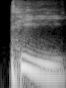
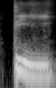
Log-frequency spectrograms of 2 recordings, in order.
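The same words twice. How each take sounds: First: The T is released with a puff of air. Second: The T is released with no puff of air. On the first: The speaker calls it right. "টি বাতাস একটু বাইর করার চেষ্টা করবেন" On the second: The speaker calls it wrong. "Not টি"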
